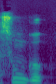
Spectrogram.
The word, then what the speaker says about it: Sundgau: et le sundgau j'ai dit quoi ça se prononce comme ça son go sous mango ça s'écrit sound go c'est ça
